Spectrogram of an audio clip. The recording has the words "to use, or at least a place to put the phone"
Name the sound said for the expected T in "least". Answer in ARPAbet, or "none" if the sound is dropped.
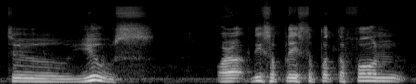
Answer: none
